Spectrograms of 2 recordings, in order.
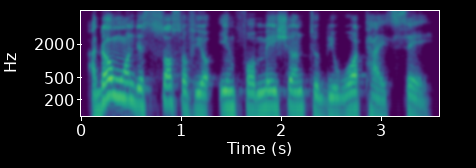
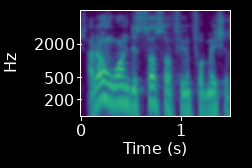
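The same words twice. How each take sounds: First: Said in the usual way. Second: Rushed, blurred by chewing gum. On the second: Real, not acted. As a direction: talk around a wad of chewing gum. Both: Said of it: "I have chewing gum in my mouth".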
